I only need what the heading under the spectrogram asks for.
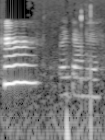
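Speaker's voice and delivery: loud, slow outro call; loud shout. Real, not acted. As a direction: call it out slowly to viewers.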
